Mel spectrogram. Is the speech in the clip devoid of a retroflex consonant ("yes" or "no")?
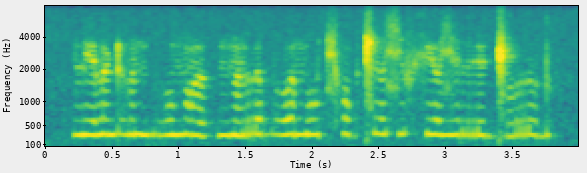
no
